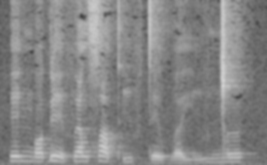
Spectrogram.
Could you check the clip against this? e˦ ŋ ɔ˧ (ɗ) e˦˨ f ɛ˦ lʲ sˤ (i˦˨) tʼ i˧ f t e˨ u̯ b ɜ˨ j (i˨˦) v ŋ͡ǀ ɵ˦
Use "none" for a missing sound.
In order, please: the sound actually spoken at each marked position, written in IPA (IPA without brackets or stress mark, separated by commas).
ɗ, i˦˨, i˨˦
